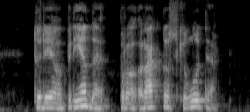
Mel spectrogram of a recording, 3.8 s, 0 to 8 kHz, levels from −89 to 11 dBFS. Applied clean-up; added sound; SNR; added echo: none; none; none; none.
